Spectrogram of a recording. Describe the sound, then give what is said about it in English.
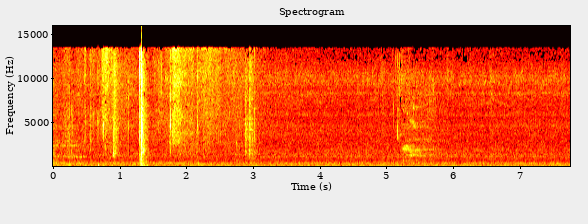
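An ice machine running with a steady low hum and a constant tonal drone, broken by a single louder clunk early on. “Is that the ice machine? Yeah. Take it, big guy. Ice machine's giving us a cue.”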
